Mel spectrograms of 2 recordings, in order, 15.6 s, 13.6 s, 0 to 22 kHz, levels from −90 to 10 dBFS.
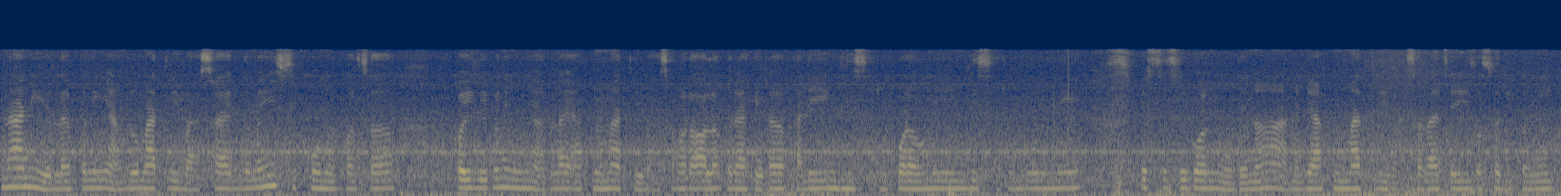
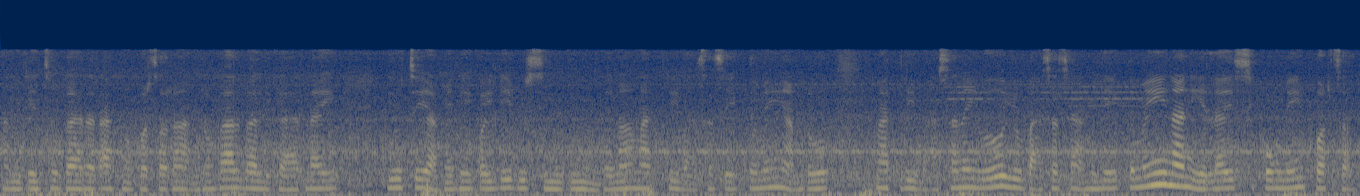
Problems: background sounds at intervals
